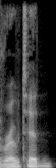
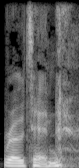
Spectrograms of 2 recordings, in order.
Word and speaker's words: Roten: Robert Rotten from the Laramie Movie Scope. – I believe it's pronounced Roten. – Roten.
